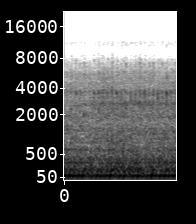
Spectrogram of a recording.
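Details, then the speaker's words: 1966 Chevrolet Corvair Monza convertible, rear engine, in neutral with no throttle: low, smooth, even idle rumble with no knocks, misses or surging; healthy. "voilà alors sans action sur la accélérateur elle tourne super bien on entend le moteur donc d'abord on a un peu surpris d'entendre le moteur à l'arrière voilà il a l'air de bien ronfler"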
